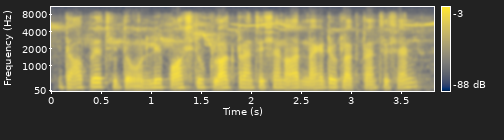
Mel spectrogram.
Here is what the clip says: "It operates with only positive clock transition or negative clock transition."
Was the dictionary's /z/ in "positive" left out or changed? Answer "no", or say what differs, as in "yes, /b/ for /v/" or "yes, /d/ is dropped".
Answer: yes, /s/ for /z/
